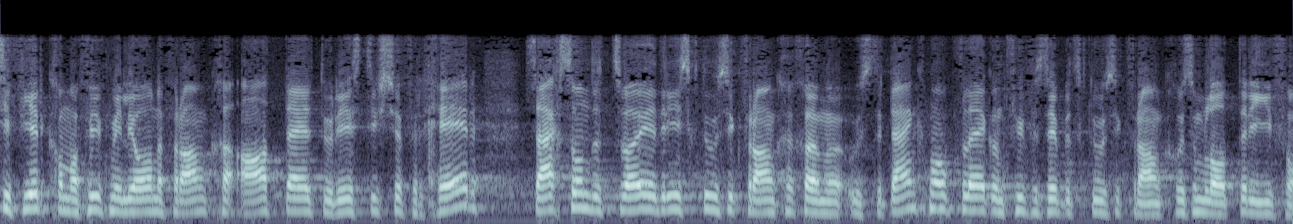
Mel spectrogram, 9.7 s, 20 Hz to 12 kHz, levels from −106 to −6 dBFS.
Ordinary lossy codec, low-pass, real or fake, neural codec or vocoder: none; 7.2 kHz; real; none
